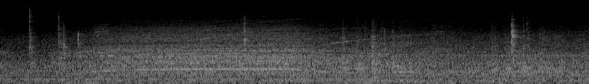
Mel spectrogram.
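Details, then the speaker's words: Loud, steady fan rush with a few light clicks during boot of a free Compaq desktop; fans quiet down once booted, hard drives (health only 40–50%) noisy, spinning audibly. "once it boots up fans quiet down but you might be able to hear the hard drive spinning away so not the quickest boot up time in the world"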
